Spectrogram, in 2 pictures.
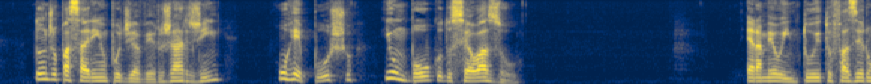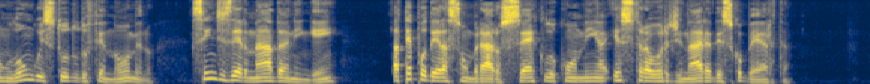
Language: Portuguese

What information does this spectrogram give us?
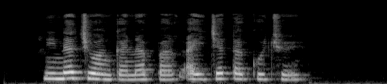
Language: Cajatambo North Lima Quechua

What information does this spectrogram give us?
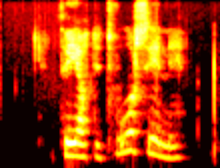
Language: Icelandic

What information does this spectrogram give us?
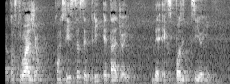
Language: Esperanto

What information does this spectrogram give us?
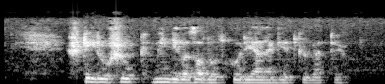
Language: Hungarian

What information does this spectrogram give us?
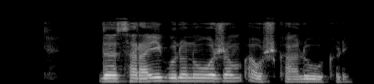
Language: Pashto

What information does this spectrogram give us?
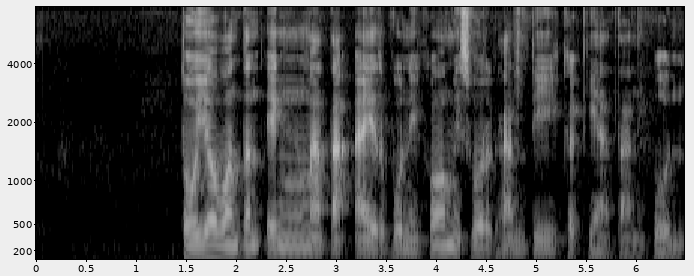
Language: Javanese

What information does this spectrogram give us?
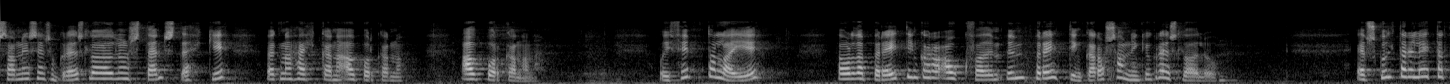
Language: Icelandic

